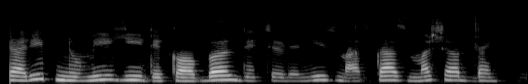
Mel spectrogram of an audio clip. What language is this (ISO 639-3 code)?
pus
